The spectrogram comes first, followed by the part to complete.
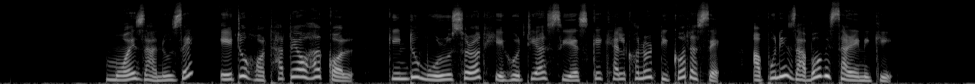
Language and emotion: Assamese, surprised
